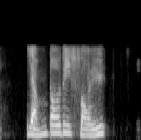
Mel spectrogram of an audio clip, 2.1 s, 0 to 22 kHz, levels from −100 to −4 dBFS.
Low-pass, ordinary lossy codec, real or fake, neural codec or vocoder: 5.4 kHz; Opus, 16 kbps; fake; codec, 24 kHz, 0.9 kbps, WavTokenizer, medium music audio release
